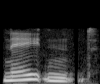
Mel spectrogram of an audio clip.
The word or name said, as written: natant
